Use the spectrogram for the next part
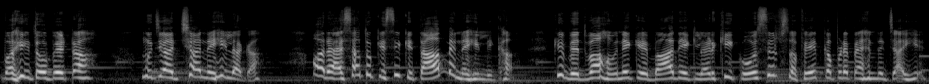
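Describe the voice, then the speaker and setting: Lady doing an older indian-drama style mother-in-law, highish voice, earnest n dramatic, music underneath. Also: expressive, moderate pace. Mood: remorseful, earnest. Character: older mother-in-law, stern then remorseful and caring. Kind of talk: dramatic Hindi cartoon moral-story voice acting.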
